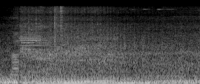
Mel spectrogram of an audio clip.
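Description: A car's engine and road noise heard from inside the cabin while driving, a steady low rumble.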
